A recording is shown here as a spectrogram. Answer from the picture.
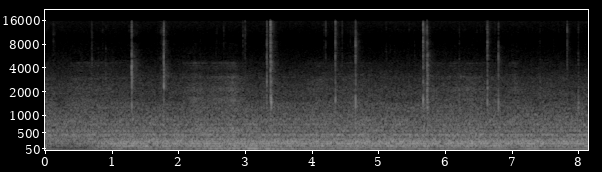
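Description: Scattered small clicks and taps as a plastic coin capsule and its cardboard packaging are handled, about a dozen over several seconds, irregularly spaced, over a steady low hum.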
